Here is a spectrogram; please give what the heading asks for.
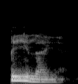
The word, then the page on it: belay: British English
